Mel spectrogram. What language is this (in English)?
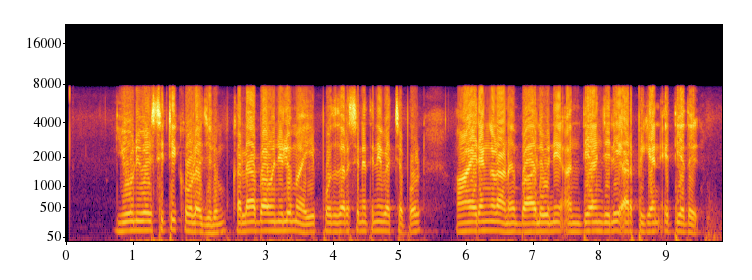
Malayalam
